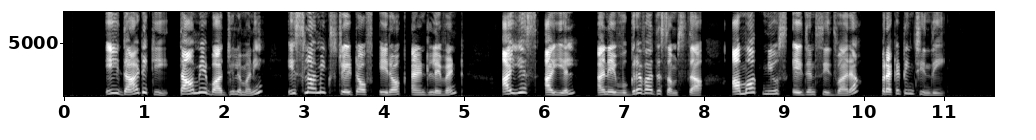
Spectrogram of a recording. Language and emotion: Telugu, neutral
